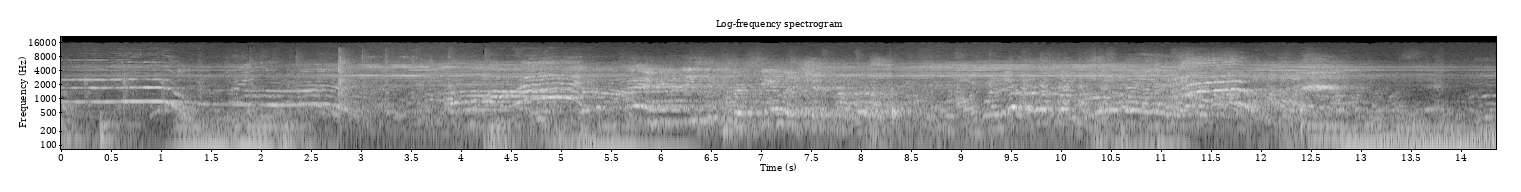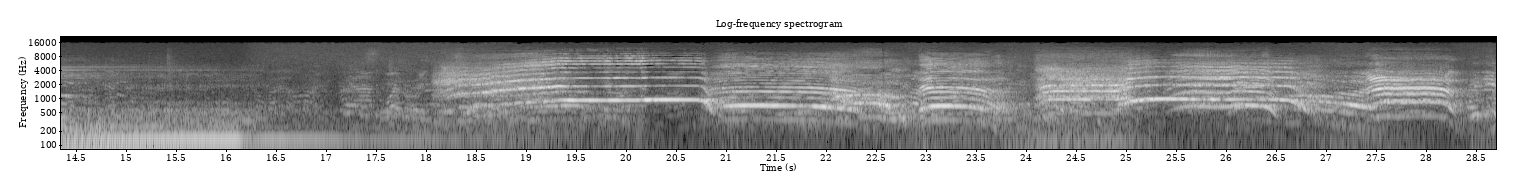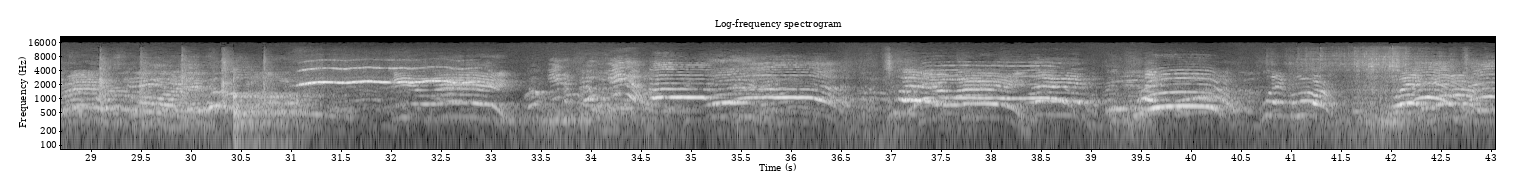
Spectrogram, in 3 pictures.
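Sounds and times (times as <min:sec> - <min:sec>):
rock band amplified drone: 0:00.0 - 0:20.9, 0:21.7 - 0:26.9, 0:30.2 - 0:32.5.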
